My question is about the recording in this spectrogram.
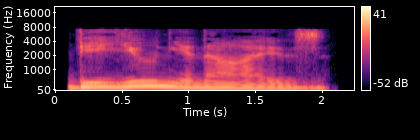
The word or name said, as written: deunionize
